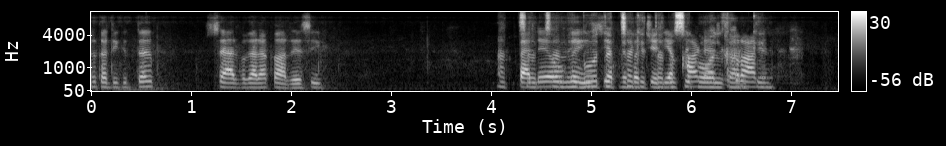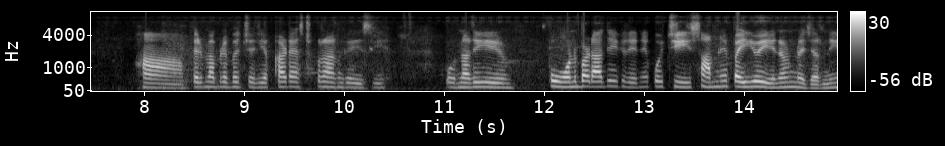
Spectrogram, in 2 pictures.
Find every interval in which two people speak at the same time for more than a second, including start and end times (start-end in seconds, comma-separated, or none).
4.3-6.8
